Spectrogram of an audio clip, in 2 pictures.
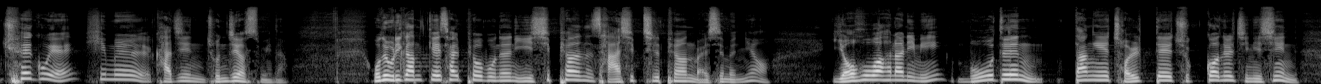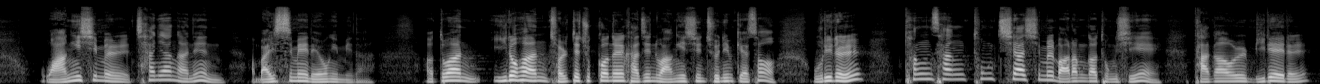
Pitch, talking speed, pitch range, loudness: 160 Hz, 245 characters per minute, 130-200 Hz, -18 LUFS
